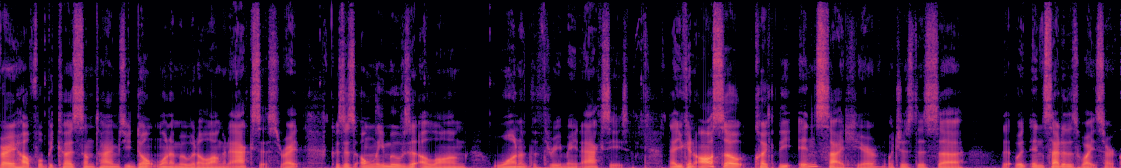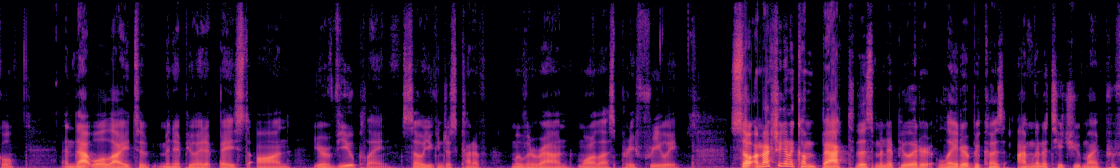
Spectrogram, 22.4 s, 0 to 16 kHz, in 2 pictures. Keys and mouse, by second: 0.6-2.3 drag, 2.3-3.8 middle drag, 3.8-5.6 drag, 5.6 middle click, 6.2-8.0 drag, 11.8-13.6 drag.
